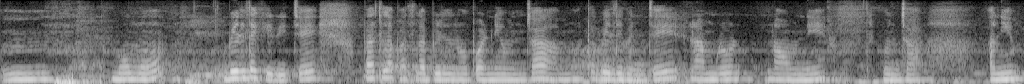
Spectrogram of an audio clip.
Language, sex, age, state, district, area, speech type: Nepali, female, 18-30, West Bengal, Jalpaiguri, rural, spontaneous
